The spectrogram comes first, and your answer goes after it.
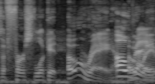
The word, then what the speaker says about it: Ori: Ori? And that was a first look at O-Ray. O-Ray, by the way, is how that's pronounced, if you were wondering.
